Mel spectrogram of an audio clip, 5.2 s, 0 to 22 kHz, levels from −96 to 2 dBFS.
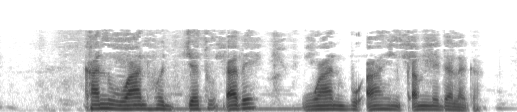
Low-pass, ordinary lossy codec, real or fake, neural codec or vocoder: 7.2 kHz; MP3, 32 kbps; real; none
